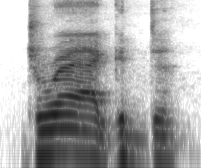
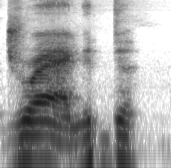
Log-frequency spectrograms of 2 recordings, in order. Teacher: Porque o som g, né? É um som vozeado, então vai atrair um som vozeado no ED final.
